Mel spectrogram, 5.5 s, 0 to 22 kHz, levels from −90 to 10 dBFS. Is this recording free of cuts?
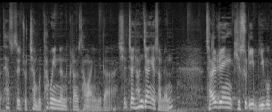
yes; 0 cuts

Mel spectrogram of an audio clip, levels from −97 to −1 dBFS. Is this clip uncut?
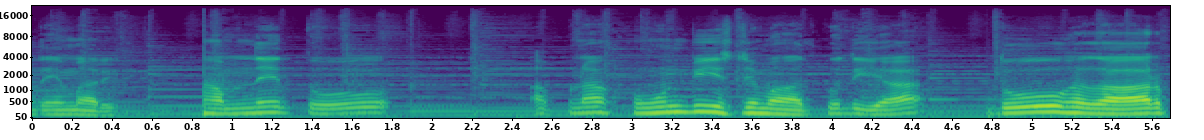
no; 2 cuts; at 0.9 s, 4.7 s

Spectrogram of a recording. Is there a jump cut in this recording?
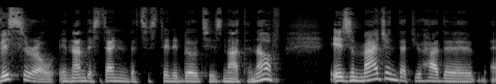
no; 0 cuts

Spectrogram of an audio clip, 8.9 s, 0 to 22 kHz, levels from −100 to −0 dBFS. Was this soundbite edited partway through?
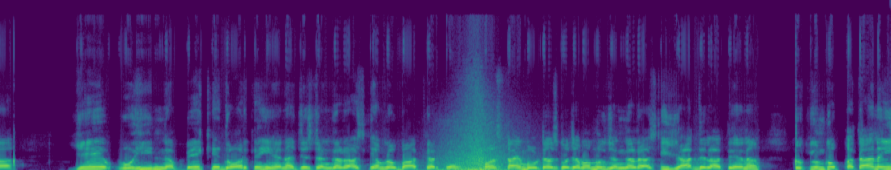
yes; 1 cut; at 4.7 s

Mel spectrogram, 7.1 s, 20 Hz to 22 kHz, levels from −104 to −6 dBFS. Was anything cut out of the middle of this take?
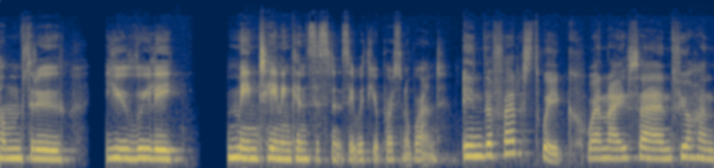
yes; 1 cut; at 4.5 s

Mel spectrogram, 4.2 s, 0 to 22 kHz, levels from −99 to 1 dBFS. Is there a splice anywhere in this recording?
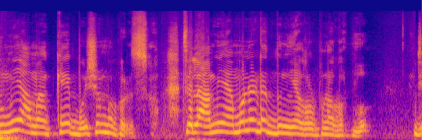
no; 0 cuts

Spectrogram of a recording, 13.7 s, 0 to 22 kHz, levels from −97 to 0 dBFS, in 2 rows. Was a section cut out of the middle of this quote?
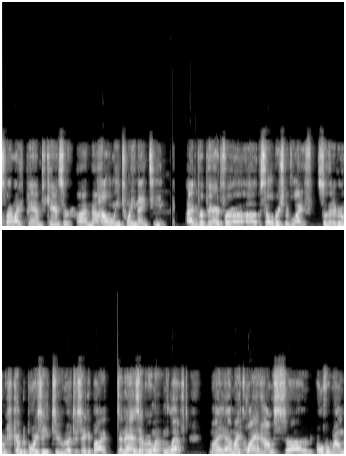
yes; 2 cuts; at 3.8 s, 9.1 s

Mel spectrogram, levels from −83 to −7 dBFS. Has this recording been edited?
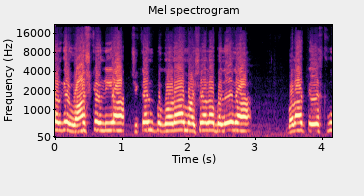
yes; 1 cut; at 1.1 s

